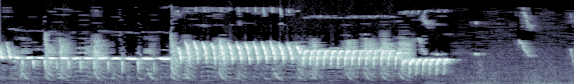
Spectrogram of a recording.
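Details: A male pet canary sings a loud, rolling song of fast repeated trills. Each phrase is a rapid run of bright notes shifting in pitch, and the song ends abruptly after about four seconds.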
